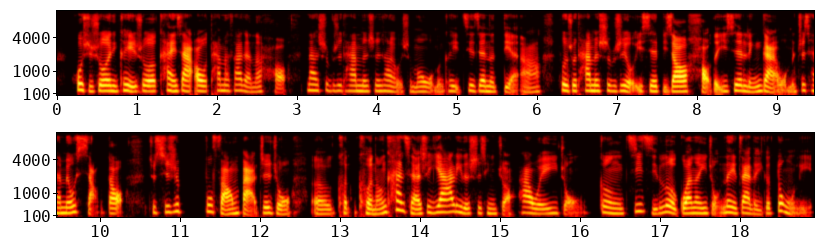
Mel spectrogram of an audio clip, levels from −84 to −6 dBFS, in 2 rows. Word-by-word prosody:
或 255 - +4
许 205 -3 -4
说 220 +1 +5
你 210 - 0
可 235 +3 -3
以 195 -3 +4
说 210 0 +5
看 230 +1 0
一 - - +3
下， 215 -1 +5
哦， 210 -1 +5
他 230 - -8
们 225 - -3
发 230 +1 -3
展 190 -4 -4
得 190 +2 -6
好， 210 - -7 0.2
那 240 -1 -1
是 235 +2 -8
不 220 - -10
是 225 - -6
他 215 0 -4
们 210 -1 -1
身 215 +1 -5
上 215 -1 -3
有 - - -9
什 195 - -12
么 190 +1 -6
我 190 - -3
们 - - -10
可 210 0 -6
以 205 - -4
借 225 -2 -5
鉴 210 0 +2
的 195 -2 -1
点 180 -3 -4
啊， 180 +3 -7 0.2
或 235 - +3
者 - - +4
说 220 - +1
他 225 0 +1
们 220 - +3
是 225 +1 -3
不 210 - -5
是 220 +1 -1
有 195 - +1
一 - - -5
些 205 0 +2
比 - - -9
较 200 0 +8
好 - - +1
的 - - -2
一 205 - -4
些 225 +2 +2
灵 200 -1 -1
感 210 - +5
我 - - -5
们 - - -8
之 235 +3 -5
前 220 -2 -2
没 215 - +2
有 225 - +3
想 255 0 -5
到， 200 -1 +3 0.3
就 230 - -7
其 245 +3 -4
实 280 +3 -3 0.3
不 270 -1 -3
妨 195 -3 +2
把 - - +3
这 220 0 0
种， 185 -5 -2 0.2
呃， 175 0 -2
可 215 0 -3
可 200 -4 +2
能 185 +6 -1
看 330 +4 +2
起 220 - -6
来 185 -2 +4
是 230 +5 -3
压 250 +3 +5
力 250 - -1
的 195 - 0
事 210 +1 -6
情 195 -2 -5
转 - - -5
化 225 -1 +1
为 190 -1 0
一 210 - -5
种 225 - -9 0.2
更 205 -5 -2
积 280 +7 -5
极 240 -10 -6
乐 225 -1 +3
观 205 +2 +4
的 210 0 +1
一 205 - 0
种 210 +1 -7
内 230 -3 +1
在 210 0 +3
的 180 - -6
一 165 - -8
个 200 - -4
动 215 -2 0
力。 220 +3 -14
215 Hz, 335 characters per minute, -26 LUFS, 200-225 Hz, 0.3 s, 较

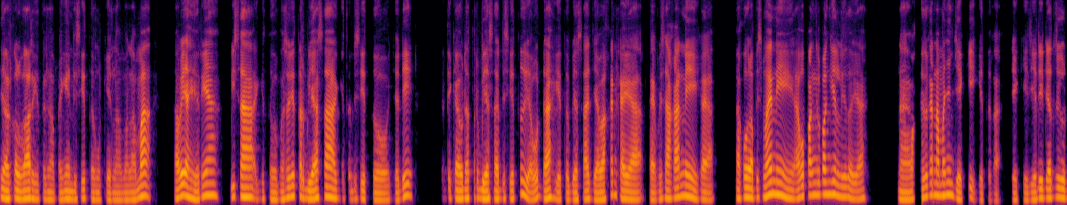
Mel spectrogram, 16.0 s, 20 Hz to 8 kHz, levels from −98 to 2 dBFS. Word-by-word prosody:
jalan 120 -4 +3
keluar 120 0 +3
gitu, 115 -1 -3
gak 105 - -2
pengen 115 +2 0
disitu 120 +3 -4
mungkin 105 0 -5
lama-lama. 105 +10 +1 0.3
Tapi 160 +6 +4
akhirnya 155 +6 +2 0.2
bisa 145 -2 +3
gitu, 115 -2 -5
maksudnya 130 +8 0
terbiasa 130 +1 +3
gitu 120 - -16
disitu. 105 -3 -3
Jadi, 115 +11 -2 0.5
ketika 130 -2 -1
udah 125 +2 +1
terbiasa 120 -2 0
disitu 120 +9 -4
ya 140 - +1
udah 130 -1 +2
gitu 105 -1 -4
biasa 115 +2 -1
aja. 110 - -1
Bahkan 170 +10 -2
kayak 110 -3 +1
kayak 105 -1 -3
misalkan 125 +6 +1
nih, 145 -8 +2
kayak 105 -3 -1 0.4
aku 125 +2 -2
habis 130 +2 -6
main 160 +5 +6
nih, 150 -10 +2
aku 125 +5 +2
panggil-panggil 175 +1 +1 0.2
gitu 125 - +1
ya. 115 +2 -2 0.5
Nah, 105 0 +1
waktu 115 - -10
itu 150 - 0
kan 170 - +1
namanya 165 +2 +2
Jeki 110 +2 -4
gitu, 100 -2 -11
Kak, 90 -2 -11 0.2
Jeki. 100 +1 -8
Jadi 105 +4 -2
dia 130 - +4
tuh 135 -2 0
120 Hz, 195 wpm, -24 LUFS, 110-140 Hz, 0.5 s, main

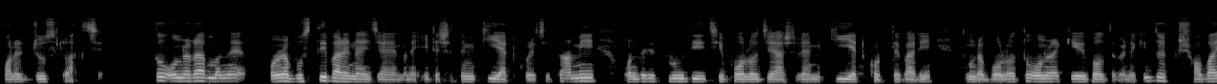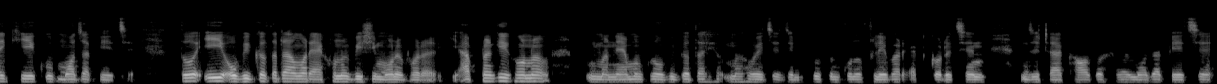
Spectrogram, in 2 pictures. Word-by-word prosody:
ফলের 120 -1 -2
জুস 125 -1 0 0.2
লাগছে।" - - -5 0.6
তো - - 0 0.2
উনারা 155 +1 +4 0.2
মানে 150 +1 +1 0.4
ওনারা 155 +2 +7
বুঝতেই 175 +4 +4
পারে 140 -2 +5
নাই 120 -1 +2
যে - - -4
আ - - -3
মানে 110 - -5
এটার 120 -1 -6
সাথে - - -17
আমি 125 - 0
কি 140 - 0
অ্যাড 115 - 0
করেছি। 110 +3 -4
তো - - -8
আমি 155 +2 +4 0.4
ওনাদেরকে 140 +1 +1
ক্লু 140 - +1 0.2
দিয়েছি 130 -1 +1 0.2
বলো 120 0 +4
যে, 120 - +1
"আসলে 120 +2 -5
আমি 115 0 -3
কি 135 - 0
অ্যাড 120 - +2
করতে 115 +2 -3
পারি 115 0 +1 0.4
তোমরা 120 -1 +1
বলো 115 +2 +3
তো।" - - -6
উনারা 135 0 +3
কেউই 130 -1 +3
বলতে 115 -2 0
পারে 225 -1 -5
না। - - -4
কিন্তু 165 +1 -1 0.3
সবাই 135 +3 +1
খেয়ে 135 -1 +2
খুব 130 - -1
মজা 120 0 0
পেয়েছে। 105 -2 -5 0.5
তো 150 - +6 0.2
এই 160 - +10
অভিজ্ঞতাটা 140 +1 +3
আমার 130 0 +3
এখনো 130 +3 +1
বেশি 125 +1 0
মনে 115 0 +4
পড়ে 110 -1 -1
আরকি। - - -11
আপনার 145 +4 +1
কি 160 - +5
কোনো 145 0 +5 0.6
মানে 115 0 0
এমন 120 +1 +1
কোনো 125 - -1
অভিজ্ঞতা 125 +2 -2
হে 120 - -13
ম - - -1 0.2
হয়েছে 120 0 -1
যে 110 - -3 0.2
নতুন 120 -1 -3
কোনো 120 -1 -1
ফ্লেভার 115 0 0
অ্যাড - - -10
করেছেন, 115 0 0 0.6
যেটা 115 -1 -3 0.2
খাওয়ার 110 0 -3
পর 120 - -3
সবাই 115 0 -5
মজা 110 +2 -2
পেয়েছে? 115 +1 -2
120 Hz, 190 wpm, -28 LUFS, 115-140 Hz, 0.6 s, এই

